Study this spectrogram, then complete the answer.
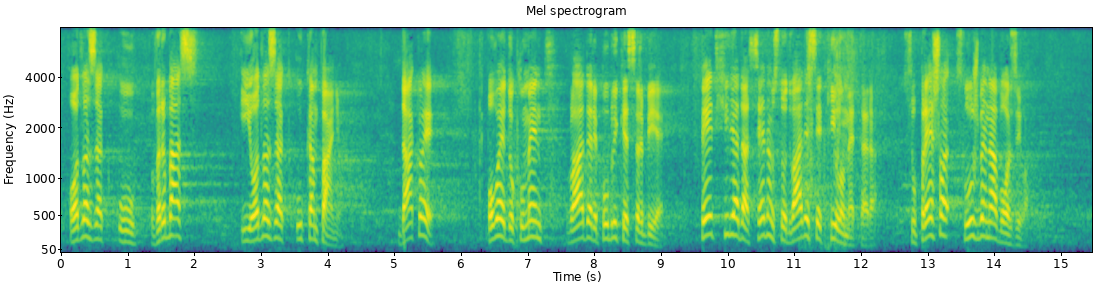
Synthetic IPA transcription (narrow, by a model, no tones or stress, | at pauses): o̞d̪lˠazakuʋr̩bas | io̞d̪lˠazakukampa̰ɲṵ | d̪akle̞ | o̞ʋo̞je̞d̪o̞kume̞nt̪ʋlˠaːd̪e̞ɾe̞publike̞sr̩bije̞̰ | peːt̪xiʎad̪ase̞d̪amst̪o̞d̪ʋaːd̪e̞se̞t̪kilo̞mḛt̪a̰ɾa̰ | supɾeʃlˠaslˠuʒbe̞naʋo̞zḭlˠa̰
